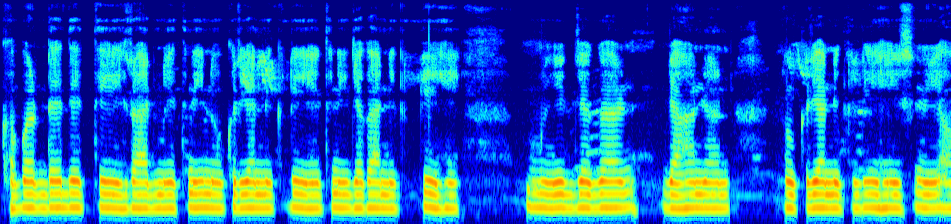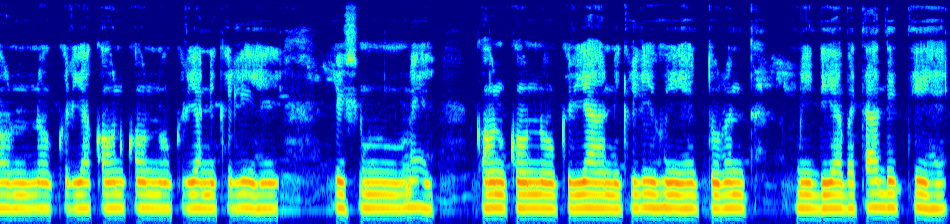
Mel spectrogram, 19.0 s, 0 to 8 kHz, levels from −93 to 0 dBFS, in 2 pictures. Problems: none marked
